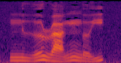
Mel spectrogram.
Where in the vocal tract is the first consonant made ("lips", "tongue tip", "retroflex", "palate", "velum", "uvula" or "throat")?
tongue tip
